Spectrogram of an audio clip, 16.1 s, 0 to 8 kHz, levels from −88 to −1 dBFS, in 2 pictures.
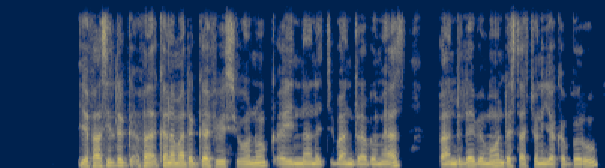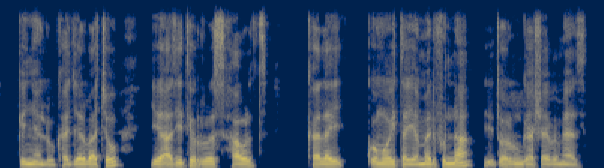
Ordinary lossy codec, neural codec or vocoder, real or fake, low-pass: Opus, 64 kbps; none; real; 7.2 kHz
